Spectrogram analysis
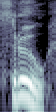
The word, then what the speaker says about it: through: A pronúncia tem que colocar a língua entre os dentes e soltar um R depois, ó, through.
